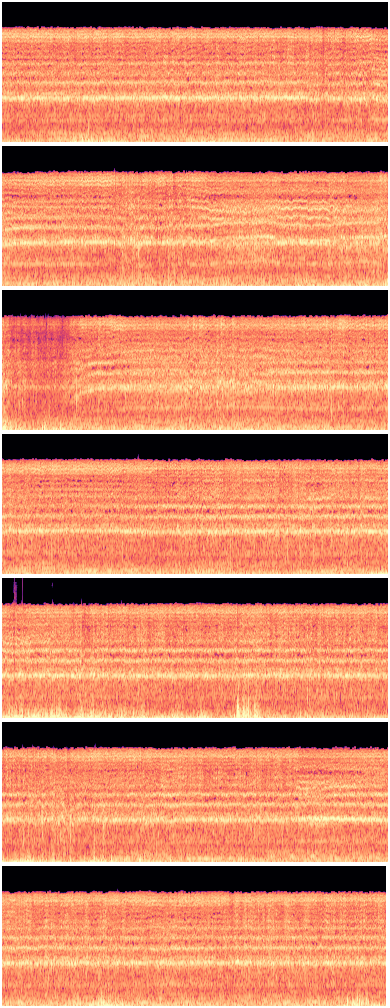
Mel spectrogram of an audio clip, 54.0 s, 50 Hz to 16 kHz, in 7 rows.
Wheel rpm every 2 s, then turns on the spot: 160, 160, 160, 160, 160, 160, 160, 140, 110, 160, 160, 160, 160, 150, 150, 150, 150, 150, 150, 150, 150, 150, 150, 160, 160, 160, 160.
none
